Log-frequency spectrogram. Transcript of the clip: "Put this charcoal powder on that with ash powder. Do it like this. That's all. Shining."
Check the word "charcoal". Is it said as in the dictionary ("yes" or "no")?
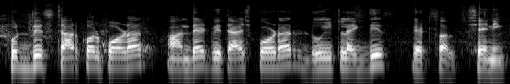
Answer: yes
